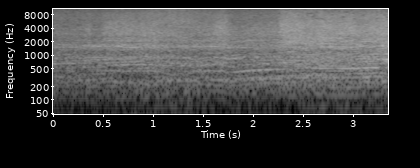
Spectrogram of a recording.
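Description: Race cars run at a pre-race event for the Jones BS All Star, a steady, loud engine drone with some revving throughout, no voices.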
